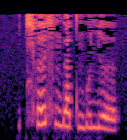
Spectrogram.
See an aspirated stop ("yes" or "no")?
yes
